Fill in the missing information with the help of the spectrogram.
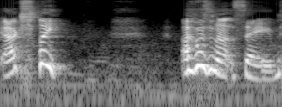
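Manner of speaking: loud, emphatic contradiction; indignant retort. Retold or imitated. Woman retelling her answer to God, indignant retort. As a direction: push back firmly and loudly.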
